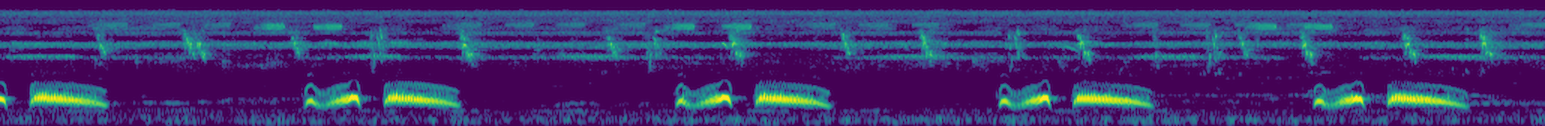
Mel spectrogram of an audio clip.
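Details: Loud wild spotted dove with an unusual coo: four phrases, each a quick rising hiccup note then a long, falling, low coo, spaced about two seconds apart. Faint high chirps tick in the background.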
